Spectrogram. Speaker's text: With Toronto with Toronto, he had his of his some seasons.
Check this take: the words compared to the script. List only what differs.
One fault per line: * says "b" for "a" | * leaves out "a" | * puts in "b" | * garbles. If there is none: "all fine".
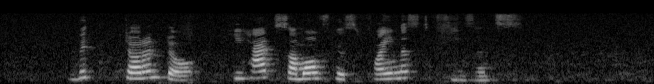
* leaves out "with Toronto"
* says "some" for "his"
* says "finest" for "some"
